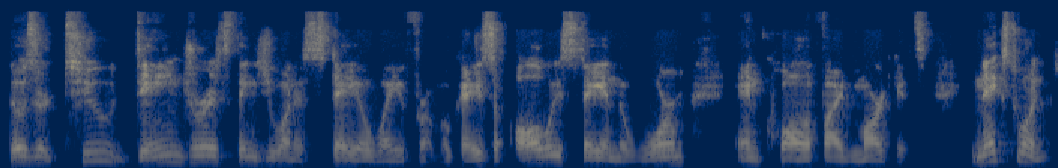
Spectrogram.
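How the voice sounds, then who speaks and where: Middle-aged guy coaching a sales team, husky voice, dead dry sound, keeps asking okay?. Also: mid-range voice, moderate pace, no room sound. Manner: energetic, coaching, frequent "okay?" check-ins. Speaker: recruiting trainer. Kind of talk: motivational training talk.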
